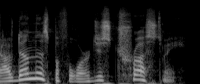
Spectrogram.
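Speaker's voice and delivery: normal talking voice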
